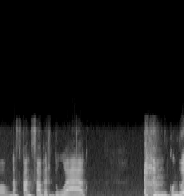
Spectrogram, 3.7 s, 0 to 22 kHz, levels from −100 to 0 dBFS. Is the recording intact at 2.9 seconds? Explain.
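Yes, the speech is intact at 2.9 seconds, with no dropout, glitch or distortion at that moment.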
